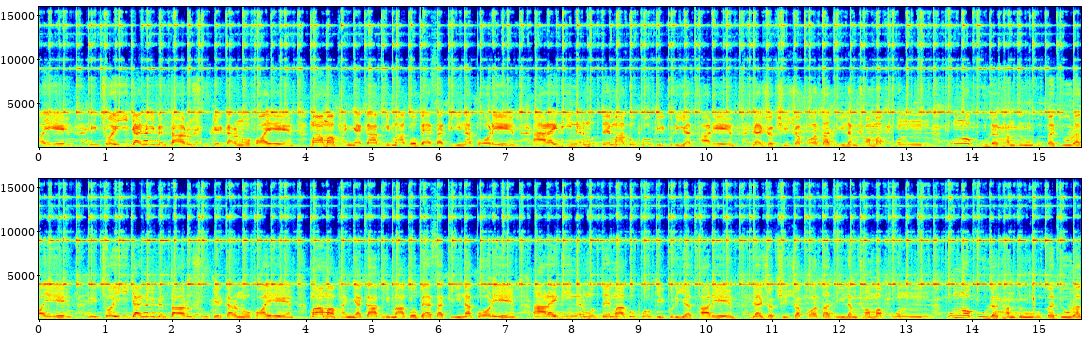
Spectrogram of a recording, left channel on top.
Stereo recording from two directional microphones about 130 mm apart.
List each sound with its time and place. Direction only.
0.0 s jingle bell: 35° right (ahead or behind)
9.6 s speech: 30° right (ahead or behind)
11.8 s jingle bell: 35° right (ahead or behind)
15.1 s jingle bell: 35° right (ahead or behind)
